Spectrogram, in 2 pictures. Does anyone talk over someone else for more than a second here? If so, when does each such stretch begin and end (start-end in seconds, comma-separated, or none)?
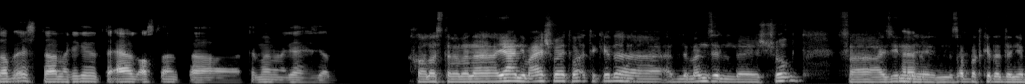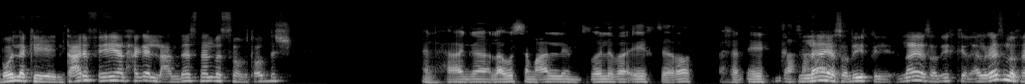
none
